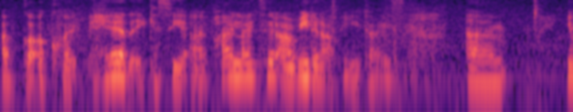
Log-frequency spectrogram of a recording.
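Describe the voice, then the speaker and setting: The woman's voice sounds somewhat breathy. She keeps to a moderate pace. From The Gambia. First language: not English. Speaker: vlogger. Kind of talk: casual chat vlog; reading aloud. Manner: hesitant, many fillers.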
